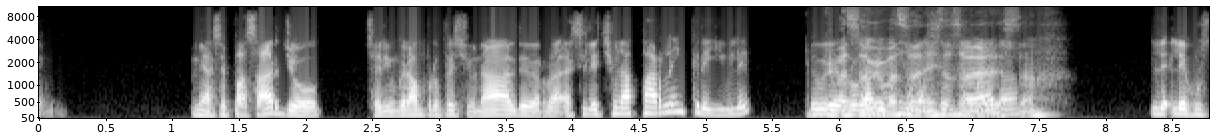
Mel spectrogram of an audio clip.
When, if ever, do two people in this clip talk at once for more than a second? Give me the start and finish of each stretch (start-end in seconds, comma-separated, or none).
5.9-7.4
